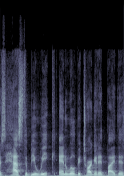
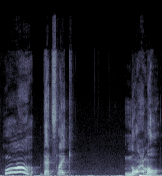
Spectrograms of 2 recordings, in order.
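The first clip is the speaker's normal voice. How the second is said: much higher, unimpressed woman's voice; imitating the hygienist; slower than usual. Retelling the Russian hygienist's reaction, high imitation. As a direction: mimic her shrugging it off, pitched way up. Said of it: "she was like".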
